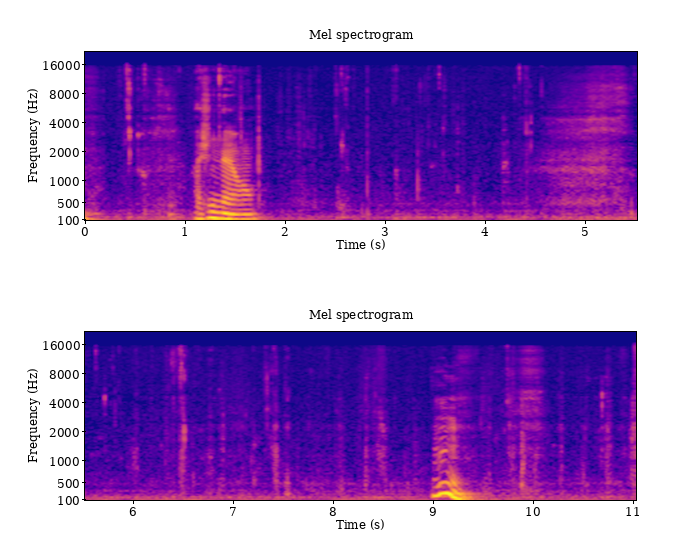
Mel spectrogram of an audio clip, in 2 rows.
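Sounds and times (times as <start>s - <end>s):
person chewing food: 0.4s - 4.7s, 5.4s - 11.0s
soft breath hiss: 4.0s - 7.3s.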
